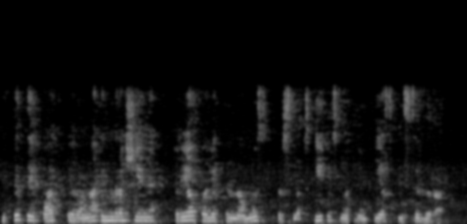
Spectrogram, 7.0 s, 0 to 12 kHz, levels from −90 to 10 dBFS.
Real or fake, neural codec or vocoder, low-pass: real; none; 7.2 kHz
